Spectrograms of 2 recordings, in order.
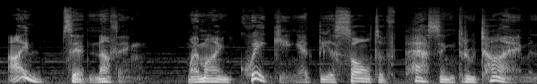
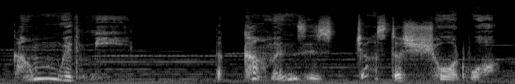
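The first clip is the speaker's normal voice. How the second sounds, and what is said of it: Thin papery old man's voice. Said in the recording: “in a papery thin voice”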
